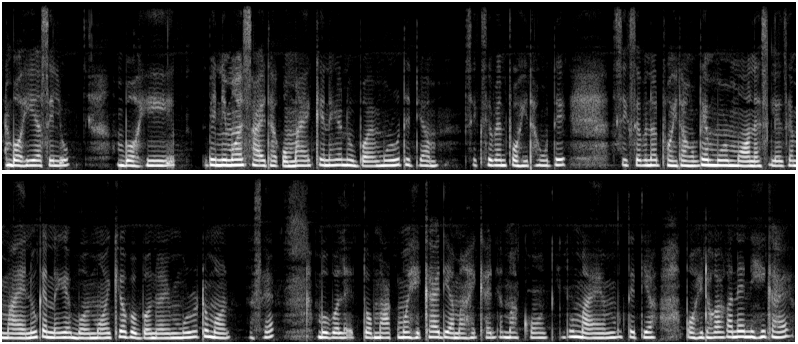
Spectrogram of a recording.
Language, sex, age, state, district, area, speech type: Assamese, female, 18-30, Assam, Sivasagar, rural, spontaneous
